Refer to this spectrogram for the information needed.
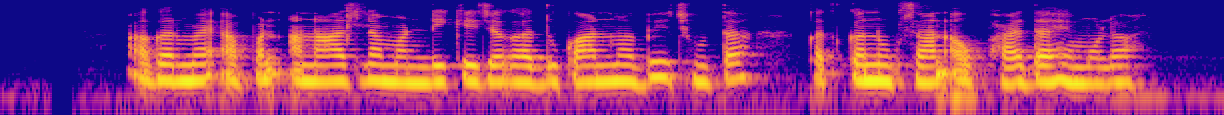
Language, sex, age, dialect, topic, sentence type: Chhattisgarhi, female, 25-30, Central, agriculture, question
